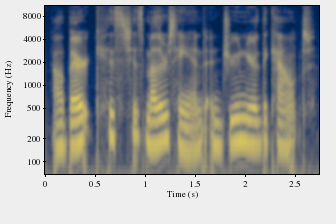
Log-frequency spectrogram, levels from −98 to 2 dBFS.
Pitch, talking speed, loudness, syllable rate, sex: 170 Hz, 220 wpm, -19 LUFS, 5.0 syllables/s, female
